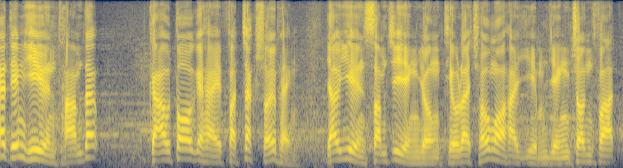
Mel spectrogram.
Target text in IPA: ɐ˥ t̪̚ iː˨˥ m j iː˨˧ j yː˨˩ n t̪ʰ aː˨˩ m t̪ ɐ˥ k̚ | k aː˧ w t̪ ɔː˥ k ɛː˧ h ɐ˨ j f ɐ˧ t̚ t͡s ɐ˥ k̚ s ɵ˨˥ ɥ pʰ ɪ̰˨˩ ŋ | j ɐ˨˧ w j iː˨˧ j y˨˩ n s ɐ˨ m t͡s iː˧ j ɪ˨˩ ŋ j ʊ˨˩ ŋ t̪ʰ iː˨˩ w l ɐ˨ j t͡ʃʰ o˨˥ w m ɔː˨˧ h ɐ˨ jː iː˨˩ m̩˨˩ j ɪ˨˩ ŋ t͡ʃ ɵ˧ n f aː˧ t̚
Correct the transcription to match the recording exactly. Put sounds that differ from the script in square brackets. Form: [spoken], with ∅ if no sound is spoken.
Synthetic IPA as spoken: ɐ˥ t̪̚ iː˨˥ m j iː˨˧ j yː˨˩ n t̪ʰ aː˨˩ m t̪ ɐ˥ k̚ | k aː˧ w t̪ ɔː˥ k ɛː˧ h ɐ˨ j f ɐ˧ t̚ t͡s ɐ˥ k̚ s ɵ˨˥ ɥ pʰ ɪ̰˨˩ ŋ | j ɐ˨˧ w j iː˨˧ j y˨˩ n s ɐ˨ m t͡s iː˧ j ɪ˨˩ ŋ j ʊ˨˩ ŋ t̪ʰ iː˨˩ w l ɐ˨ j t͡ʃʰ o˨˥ w [ŋ] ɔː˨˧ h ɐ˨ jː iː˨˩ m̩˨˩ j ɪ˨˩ ŋ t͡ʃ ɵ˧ n f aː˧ t̚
